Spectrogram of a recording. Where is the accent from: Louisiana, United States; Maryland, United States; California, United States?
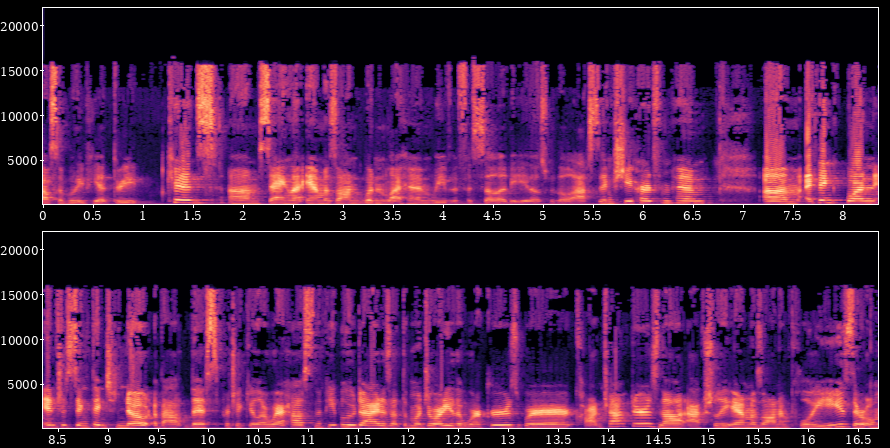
California, United States; now in New York, United States; I am from California and I live in New York, so I've never had that experience.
